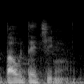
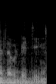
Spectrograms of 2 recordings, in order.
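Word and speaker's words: 道德經: Dao De Jing ya, atau Tao Te Ching. Cara bacanya Dao De Jing.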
